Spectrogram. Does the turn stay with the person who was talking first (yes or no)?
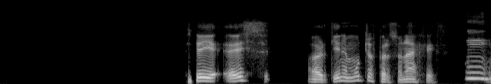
no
